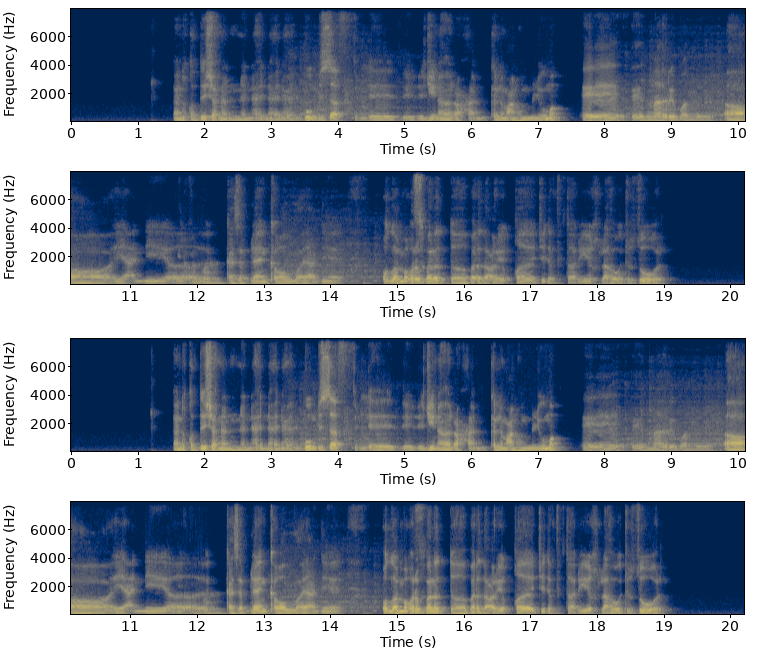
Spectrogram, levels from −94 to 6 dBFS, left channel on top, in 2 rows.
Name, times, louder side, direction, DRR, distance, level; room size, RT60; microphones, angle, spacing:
voice 1, 1.5-7.3 9.8-14.2 14.8-19.0, right 3 dB, 50° right, 0.5 m, -23 dB
sound 1, 3.2-5.9 6.7-6.8 7.9-10.9 12.8-15.9, equal, 25° right, 1.3 m, -43 dB
voice 2, 7.7-9.6 11.6-12.4 15.3-15.4, left 4 dB, 55° left, 0.5 m, -27 dB
3.5 x 3.4 x 2.7 m
head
